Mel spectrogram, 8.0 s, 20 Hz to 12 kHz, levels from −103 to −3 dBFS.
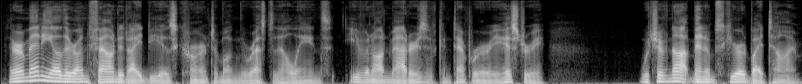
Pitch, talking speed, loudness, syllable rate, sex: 95 Hz, 195 wpm, -22 LUFS, 6.9 syllables/s, male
